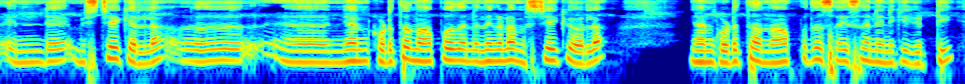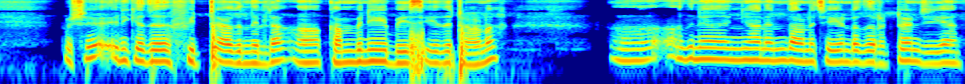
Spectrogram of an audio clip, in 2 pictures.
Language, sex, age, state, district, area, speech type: Malayalam, male, 30-45, Kerala, Kottayam, urban, spontaneous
